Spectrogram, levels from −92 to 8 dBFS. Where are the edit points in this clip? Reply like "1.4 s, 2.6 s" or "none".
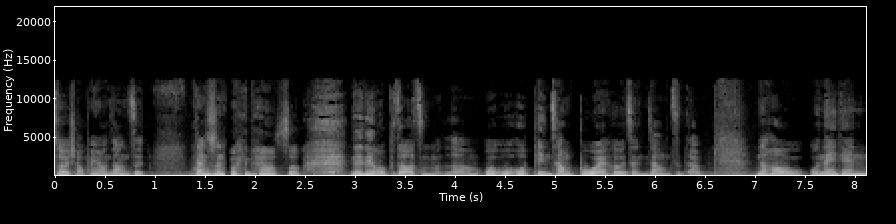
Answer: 1.7 s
